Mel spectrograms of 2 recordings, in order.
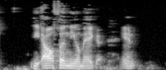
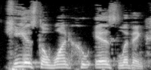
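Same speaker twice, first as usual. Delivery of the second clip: usual speaking voice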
